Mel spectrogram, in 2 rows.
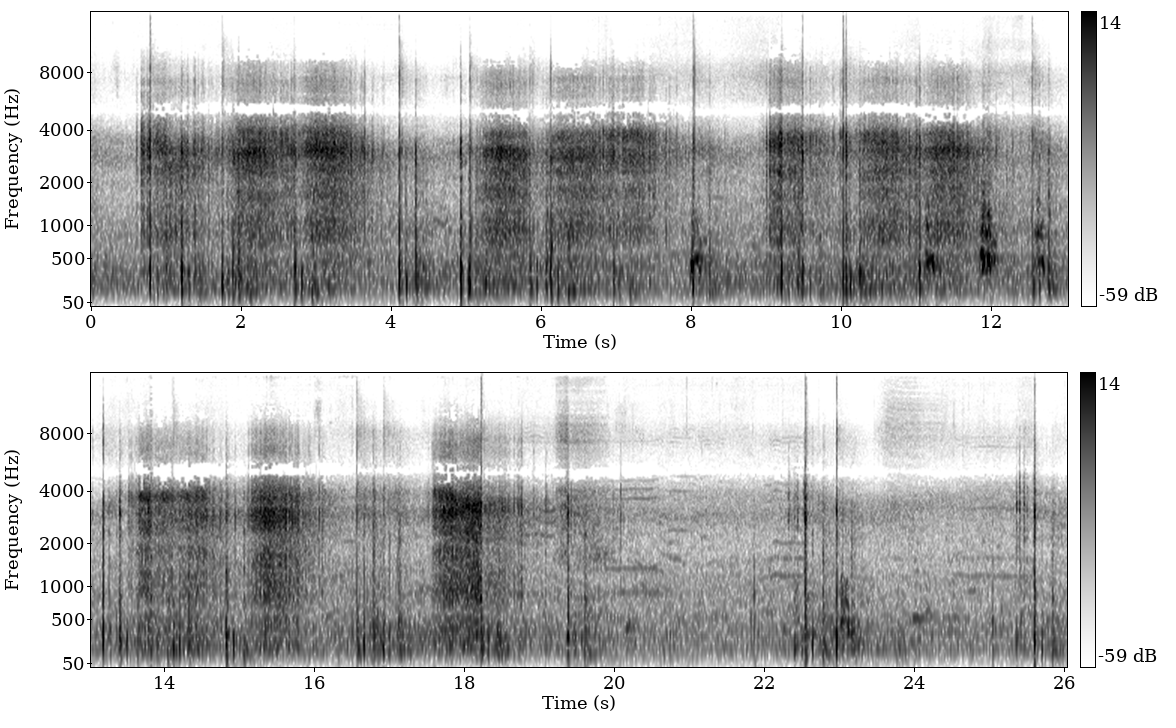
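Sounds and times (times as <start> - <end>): firework crackling: 0.0 - 26.0
firework shells bursting: 4.1 - 20.3.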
